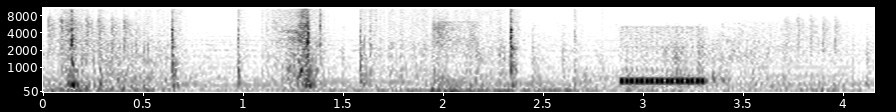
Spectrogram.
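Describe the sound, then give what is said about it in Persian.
Telephone tones as someone places a call: a few clicks and knocks, then a steady electronic ringing tone that sounds briefly in the second half. “صبر کن من با حاجی تماس بگیرم.”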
